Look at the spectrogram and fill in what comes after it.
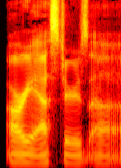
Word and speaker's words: Ari Aster's: And the first movie I bought to go with it for him to watch it was Hereditary, Ari Aster's, I'm probably mispronouncing that name, but no, that's right.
